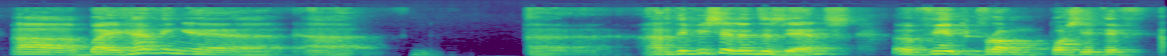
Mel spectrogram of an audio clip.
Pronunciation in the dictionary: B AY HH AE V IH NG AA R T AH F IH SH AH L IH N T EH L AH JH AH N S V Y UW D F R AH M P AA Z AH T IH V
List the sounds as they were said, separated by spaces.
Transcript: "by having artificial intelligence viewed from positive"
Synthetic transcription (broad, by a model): B AY HH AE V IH NG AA R T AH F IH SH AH L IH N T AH Z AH N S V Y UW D F R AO M P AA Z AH T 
